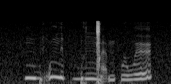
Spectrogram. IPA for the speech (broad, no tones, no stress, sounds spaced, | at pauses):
m b ḭ w n i p ɡ͡b ɯ ŋ͡ǀ æ̰ m p ɯ w ø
